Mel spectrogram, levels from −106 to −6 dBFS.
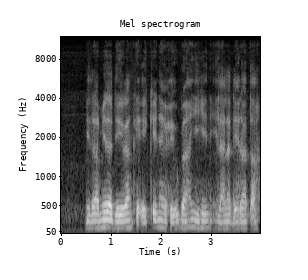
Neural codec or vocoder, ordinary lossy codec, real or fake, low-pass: codec, 24 kHz, 6 kbps, HILCodec; none; fake; none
